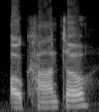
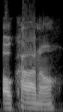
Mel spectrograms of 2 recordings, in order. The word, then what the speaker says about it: Oconto: will pronounce it Ocano. Ocano. So Yeah. just completely leave out the T.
